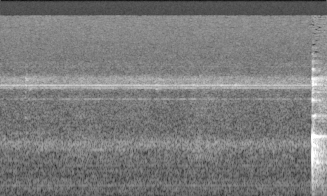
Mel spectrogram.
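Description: Very quiet kitchen room tone with a faint steady high hum, then, just before the end, one sharp clink as kitchenware is set down.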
